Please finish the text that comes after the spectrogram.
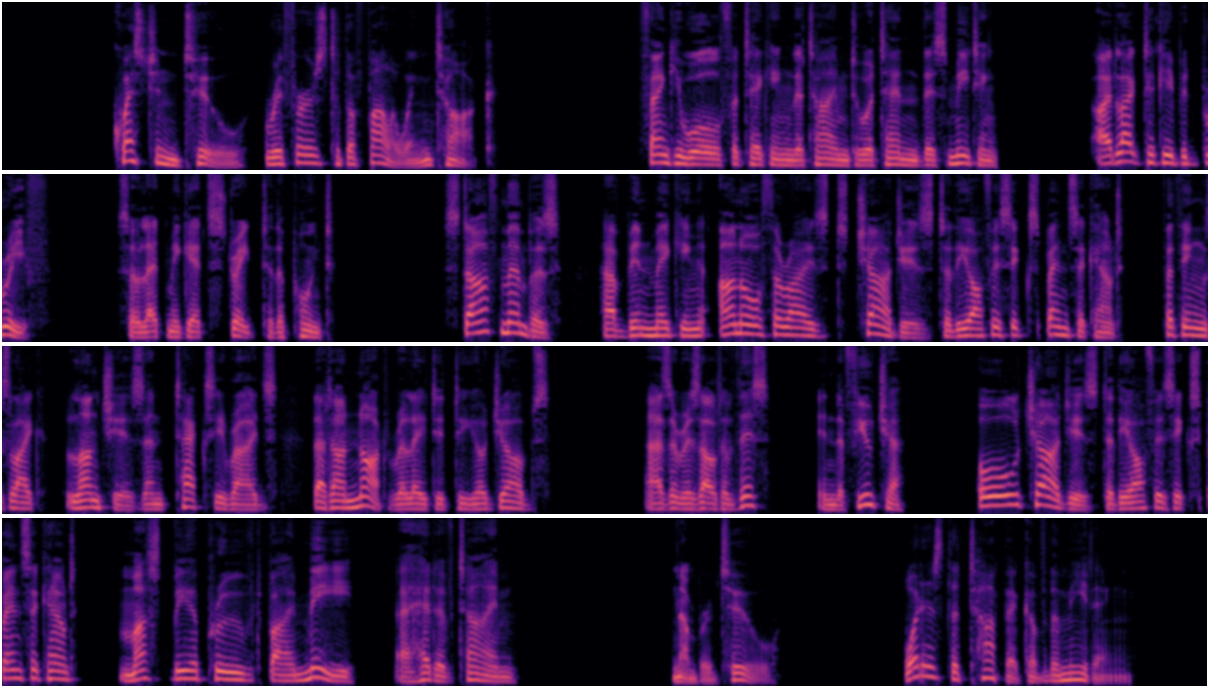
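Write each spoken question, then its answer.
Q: What is the topic of the meeting?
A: Unauthorized charges to the office expense account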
